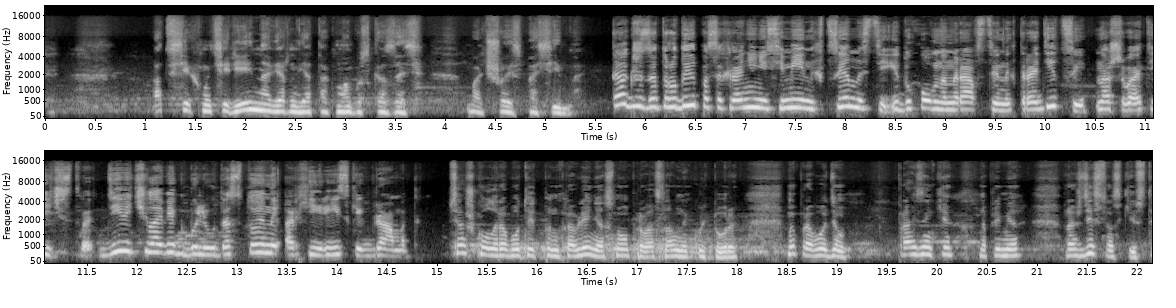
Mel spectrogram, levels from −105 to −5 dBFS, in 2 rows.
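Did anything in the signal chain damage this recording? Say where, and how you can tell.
Yes. The damage comes from call processing. A noise suppressor built for speech was left running on this audio, and it treats sustained and ambient content as noise to be removed. Throughout the clip the level keeps being pulled up and down by roughly 15 dB as the suppressor's gain tracks the material. Onsets get through, but held portions and decays are pushed down, so the sound pumps and thins rather than sitting at a steady level.

The clearest evidence is where the noise suppressor cut the sound hardest, with gain drops of about 20 dB at 0 to 1.59 s, 2.67 to 5.69 s, 14.69 to 15.14 s and 18.01 s to the end, and about 19 dB at 10.39 to 11.65 s. In the first two spans more than a second of material sinks. The middle two are briefer dips. Steady and fading passages collapse and their tails are cut short, while sudden transients in those same windows still come through.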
